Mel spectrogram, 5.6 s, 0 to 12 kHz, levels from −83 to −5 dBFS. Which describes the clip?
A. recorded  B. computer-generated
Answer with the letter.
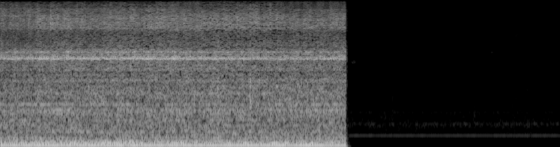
B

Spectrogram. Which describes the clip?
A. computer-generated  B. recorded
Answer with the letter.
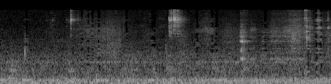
B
